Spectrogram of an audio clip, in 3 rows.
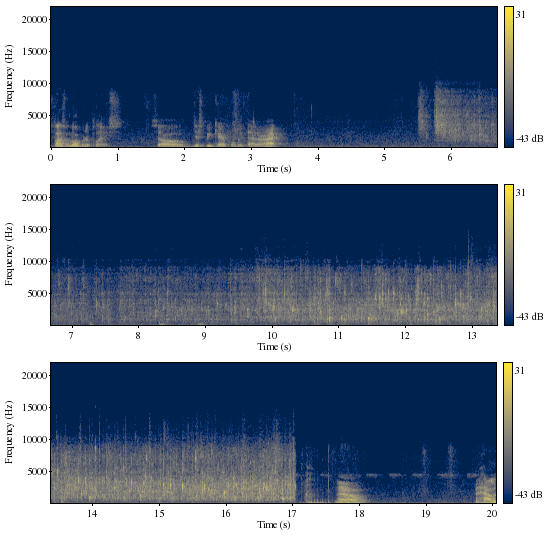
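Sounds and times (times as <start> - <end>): tofu sizzling in frying pan: 5.6 - 17.1.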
